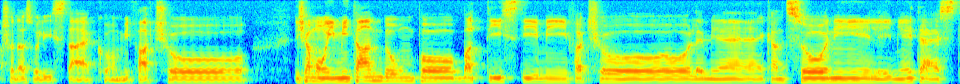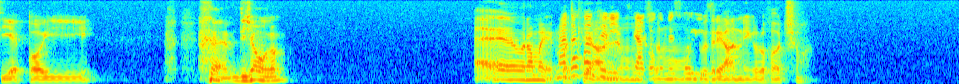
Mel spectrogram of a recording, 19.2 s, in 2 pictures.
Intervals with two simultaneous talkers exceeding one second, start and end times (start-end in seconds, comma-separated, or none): 15.2-17.0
